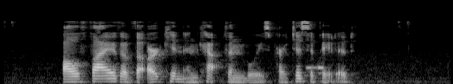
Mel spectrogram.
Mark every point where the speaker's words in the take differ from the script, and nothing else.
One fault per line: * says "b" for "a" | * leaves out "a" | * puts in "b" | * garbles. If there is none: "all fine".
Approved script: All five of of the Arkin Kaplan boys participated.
* leaves out "of"
* puts in "and"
